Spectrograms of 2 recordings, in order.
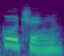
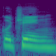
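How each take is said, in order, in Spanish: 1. El acento está en la primera sílaba. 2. El acento está en la segunda sílaba. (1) "pues tú sabías que era un amigo de infancia" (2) "con acento en la I ... esta persona no me conoce"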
